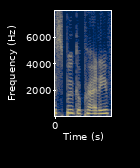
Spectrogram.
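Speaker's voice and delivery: normal talking voice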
